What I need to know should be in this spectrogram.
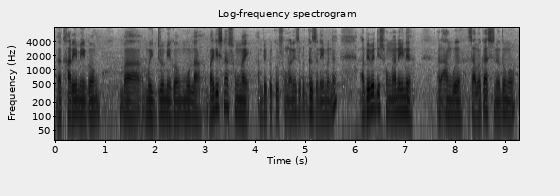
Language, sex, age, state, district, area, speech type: Bodo, male, 30-45, Assam, Udalguri, urban, spontaneous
